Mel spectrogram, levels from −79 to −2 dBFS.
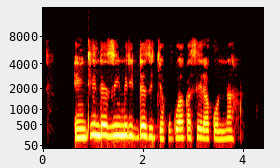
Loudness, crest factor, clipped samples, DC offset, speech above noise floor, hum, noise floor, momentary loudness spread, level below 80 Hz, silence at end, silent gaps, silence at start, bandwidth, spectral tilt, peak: -14 LUFS; 14 dB; under 0.1%; under 0.1%; 47 dB; none; -60 dBFS; 12 LU; -54 dBFS; 0.6 s; none; 0.6 s; 7.8 kHz; -5 dB/octave; 0 dBFS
